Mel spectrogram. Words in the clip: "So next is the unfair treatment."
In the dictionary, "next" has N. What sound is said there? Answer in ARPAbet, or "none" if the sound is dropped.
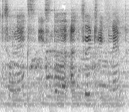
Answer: L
